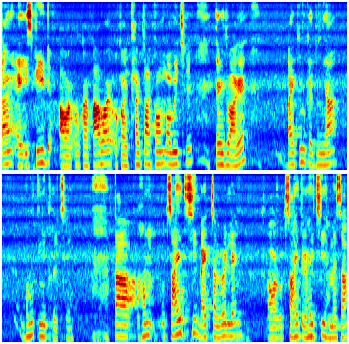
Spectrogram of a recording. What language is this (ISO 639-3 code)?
mai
